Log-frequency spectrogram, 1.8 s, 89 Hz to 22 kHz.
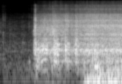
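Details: BMW E36 after repair of a loud slapping from the accessory belt drive: quick crank catches at once and settles into a smooth, even idle with no slap, tick or clatter from the belt drive.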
